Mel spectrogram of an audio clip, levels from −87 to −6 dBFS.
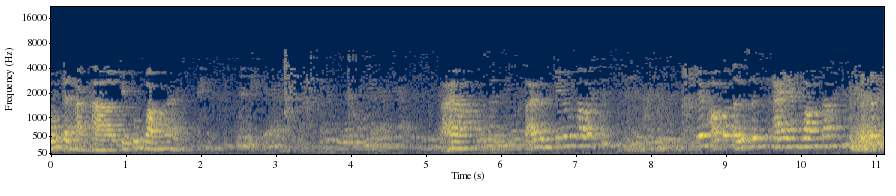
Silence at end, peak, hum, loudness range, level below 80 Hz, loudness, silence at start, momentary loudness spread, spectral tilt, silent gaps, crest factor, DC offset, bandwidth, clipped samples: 0 s; -4 dBFS; none; 11 LU; -56 dBFS; -22 LUFS; 0 s; 17 LU; -5 dB/octave; none; 20 dB; under 0.1%; 6.6 kHz; under 0.1%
